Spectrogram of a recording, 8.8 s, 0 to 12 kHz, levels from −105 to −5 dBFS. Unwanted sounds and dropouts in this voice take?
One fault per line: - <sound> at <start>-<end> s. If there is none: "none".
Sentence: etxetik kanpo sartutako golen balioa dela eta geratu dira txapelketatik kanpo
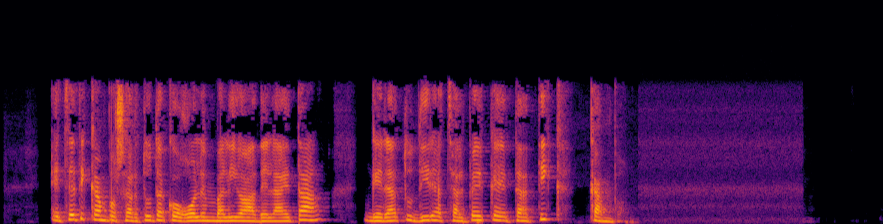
none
